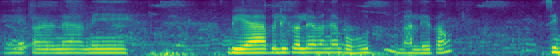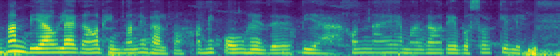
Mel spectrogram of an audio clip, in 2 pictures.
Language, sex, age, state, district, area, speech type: Assamese, female, 30-45, Assam, Lakhimpur, rural, spontaneous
